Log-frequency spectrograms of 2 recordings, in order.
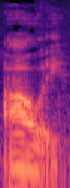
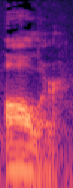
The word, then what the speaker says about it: Aller: a benched my aid Ally it's actually pronounced ally but it's spelled like you would say aller a ll ER so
